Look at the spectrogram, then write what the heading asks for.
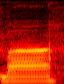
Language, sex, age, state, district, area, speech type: Assamese, male, 30-45, Assam, Jorhat, urban, spontaneous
